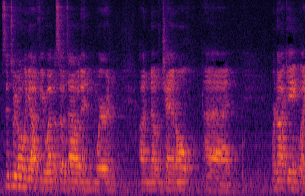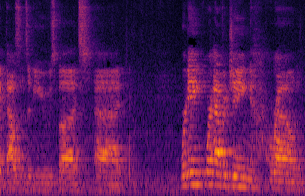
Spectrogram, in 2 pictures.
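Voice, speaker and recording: A man hosting an informal panel Q and A, speaking in a hesitant, halting way. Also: medium pitch, fairly bright tone. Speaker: panel host, web series creator. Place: convention panel room. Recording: very echoey room, distant mic, noise.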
